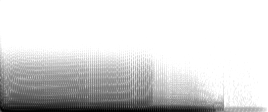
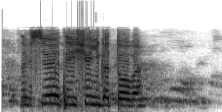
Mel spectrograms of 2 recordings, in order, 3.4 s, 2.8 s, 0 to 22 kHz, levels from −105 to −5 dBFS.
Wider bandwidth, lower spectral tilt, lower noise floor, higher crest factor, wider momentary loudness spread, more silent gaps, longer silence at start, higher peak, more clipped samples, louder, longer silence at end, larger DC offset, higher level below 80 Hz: second, 1.1 kHz vs 8.4 kHz; first, -18 dB/octave vs -1 dB/octave; first, -72 dBFS vs -31 dBFS; about the same, 10 dB vs 10 dB; second, 9 LU vs 22 LU; neither; about the same, 0 s vs 0.05 s; about the same, 0 dBFS vs 0 dBFS; neither; second, -13 LUFS vs -8 LUFS; first, 0.65 s vs 0.2 s; neither; first, -10 dBFS vs -52 dBFS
